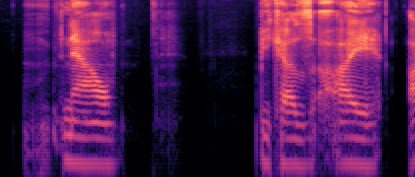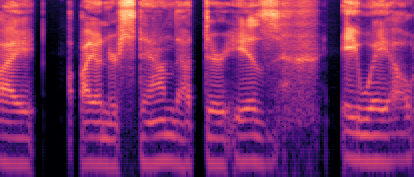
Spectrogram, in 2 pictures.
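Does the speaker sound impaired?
Yes: stutter; long-standing, long tried to hide it; stuttering evident during recording; sound and word repetitions, repeated fillers uh, hesitations and restarts; here repeated words, prolonged sounds.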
